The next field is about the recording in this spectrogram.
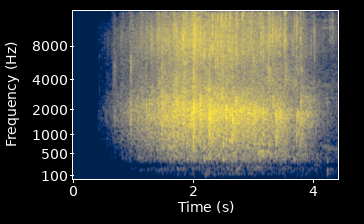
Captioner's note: audience applauding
